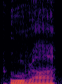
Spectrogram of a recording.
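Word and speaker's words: Purah: Still wild that it's pronounced Poorah.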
